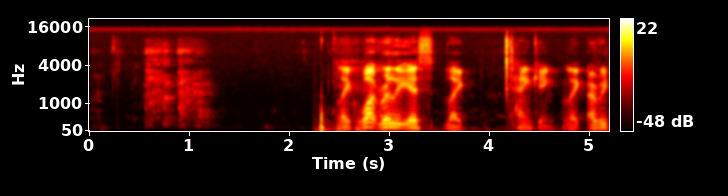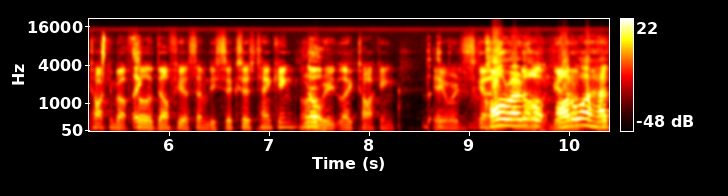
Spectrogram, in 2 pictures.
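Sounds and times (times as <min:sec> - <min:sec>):
harsh breathy coughs: 0:00.5 - 0:01.4
speech: 0:02.5 - 0:10.4.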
